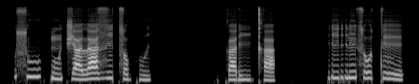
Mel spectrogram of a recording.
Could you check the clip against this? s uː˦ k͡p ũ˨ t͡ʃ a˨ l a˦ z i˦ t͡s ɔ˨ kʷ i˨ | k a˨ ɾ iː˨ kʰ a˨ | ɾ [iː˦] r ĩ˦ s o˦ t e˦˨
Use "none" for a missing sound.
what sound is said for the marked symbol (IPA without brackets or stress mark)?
i˦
